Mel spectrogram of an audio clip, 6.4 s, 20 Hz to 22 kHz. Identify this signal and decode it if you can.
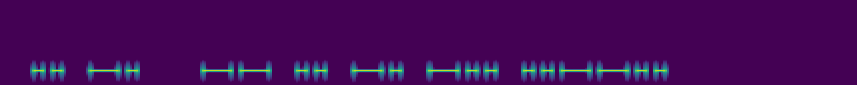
Morse code, heard as a keyed tone, about 17 wpm, 700 Hz. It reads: IN MIND?
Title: Sentences from Top 1000 Words - Review Part 3 - 17wpm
